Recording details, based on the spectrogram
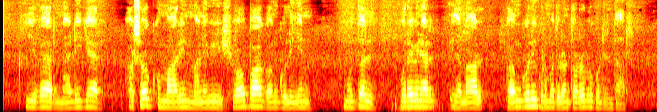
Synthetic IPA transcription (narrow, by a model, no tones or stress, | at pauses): ɪʋɐɾnɐɽɪɣɐɾ | ɐʂoːkːʊmaːɾɪnmɐnɐɪʋiʃoːbaːɡɐŋɡɯlɪjɪn | mʊðɐl | ʊrɐɪʋɪnɐɾɪðɐnaːl | ɡɐŋɡɯlikːʊɽʊmbɐt̪ːɪlɯnt̪ɔɽɐɾbɯkːɔɳɖɪɾɯnd̪aːɾ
